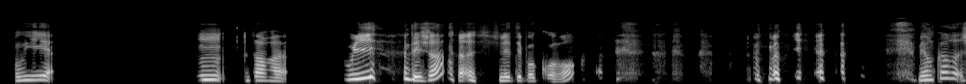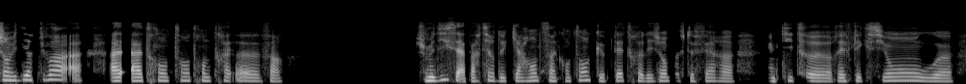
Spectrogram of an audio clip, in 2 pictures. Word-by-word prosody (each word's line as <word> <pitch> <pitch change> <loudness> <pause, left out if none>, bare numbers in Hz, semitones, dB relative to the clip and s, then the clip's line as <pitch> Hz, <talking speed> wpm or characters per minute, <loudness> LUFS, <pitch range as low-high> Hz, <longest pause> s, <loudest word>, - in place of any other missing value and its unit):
Oui, 200 +3 +3
heu - - +4 1.5
mmh, 215 0 +7 0.3
genre, 180 -3 +4
heu, 155 - +3 0.6
oui, 250 +9 +10 0.3
déjà? 210 - +8 0.2
Je 175 -2 +2
n'étais 175 +1 +3
pas 155 - -1
au - - -3
courant. - - -1 1.9
Bah 270 +1 +7
oui. - - -2 1.2
Mais 195 - +4
encore, 275 +7 +2
heu, - - +1
j'ai 200 - -1
envie 190 -1 -2
de - - -21
dire, 210 -1 -1
tu - - -15
vois? 220 0 -1
À - - -2 0.3
à 165 +1 +3
à 165 0 +2
30 175 0 -9
ans, 180 - -6
30 175 -2 -10
très, 165 - -10
heu, 155 - -5
enfin 150 -1 -9 1.3
je - - -9
me 170 - +3
dis 205 +6 -5
que - - -7
c'est - - 0
à - - -2
partir 165 +3 -7
de 160 - -6
40-50 165 +1 -8
ans 195 - -4
que 160 - -9
peut-être 170 +1 -8
les 150 0 -10
gens 165 +3 -6
peuvent 160 -1 -17
te - - -11
faire, 155 -1 -11
heu, 140 - -7 0.4
une 155 - -9
petite, 170 -1 -12
heu, 150 -2 -3
réflexion 170 +3 -7
ou 155 -2 -6
heu, 145 0 -7
170 Hz, 175 wpm, -21 LUFS, 155-200 Hz, 1.9 s, oui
